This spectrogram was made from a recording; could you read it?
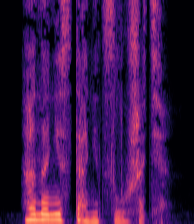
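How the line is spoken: Mumble. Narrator (Russian): пробормотала Файола

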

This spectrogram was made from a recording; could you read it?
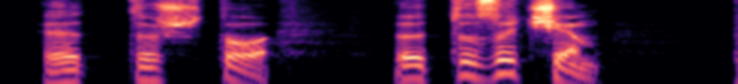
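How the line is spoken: Young man stuttering increasingly. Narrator (Russian): Парень все сильнее заикался

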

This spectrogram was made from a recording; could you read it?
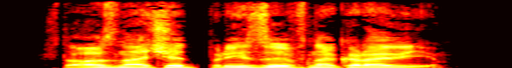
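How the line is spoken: Stern question. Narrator (Russian): Спросил строго

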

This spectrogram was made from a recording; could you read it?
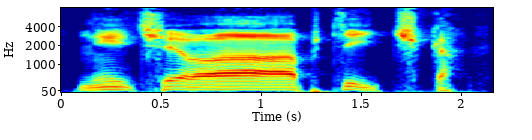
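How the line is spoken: Hiss. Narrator (Russian): прошипел ему верховный Назгул

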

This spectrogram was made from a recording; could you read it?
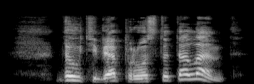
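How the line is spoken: Laughing. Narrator (Russian): опять засмеялся Коньков

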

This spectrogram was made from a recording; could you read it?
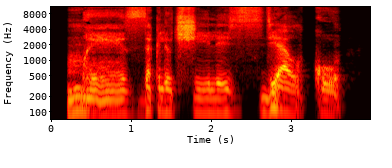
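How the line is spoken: Hissing creature. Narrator (Russian): прошипела тварь

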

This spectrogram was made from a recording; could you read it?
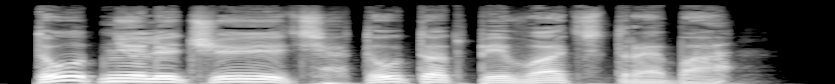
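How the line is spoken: Low booming drone. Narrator (Russian): прогудел Демьян

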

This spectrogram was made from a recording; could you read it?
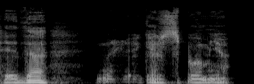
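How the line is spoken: Hoarse wizard. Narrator (Russian): прохрипел волшебник

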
